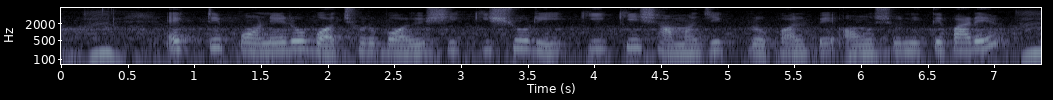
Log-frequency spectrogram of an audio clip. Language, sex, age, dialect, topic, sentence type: Bengali, female, 18-24, Northern/Varendri, banking, question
